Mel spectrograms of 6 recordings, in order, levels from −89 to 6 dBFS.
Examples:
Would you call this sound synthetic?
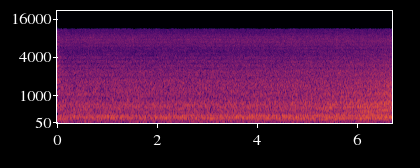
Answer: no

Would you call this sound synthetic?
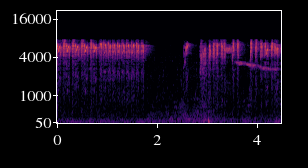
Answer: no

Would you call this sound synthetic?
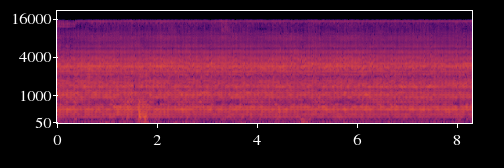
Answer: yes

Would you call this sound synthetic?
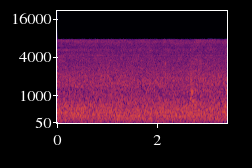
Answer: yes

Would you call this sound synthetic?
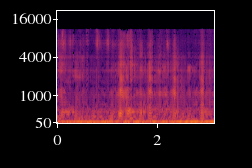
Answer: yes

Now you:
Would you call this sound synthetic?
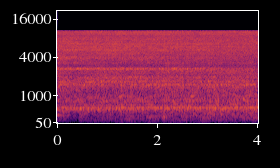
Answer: yes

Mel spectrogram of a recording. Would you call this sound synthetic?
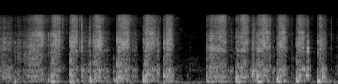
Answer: no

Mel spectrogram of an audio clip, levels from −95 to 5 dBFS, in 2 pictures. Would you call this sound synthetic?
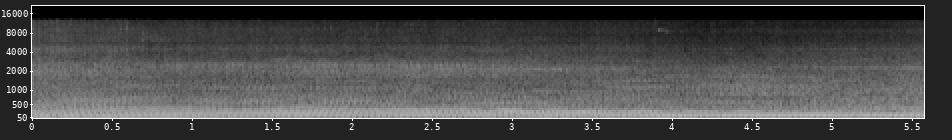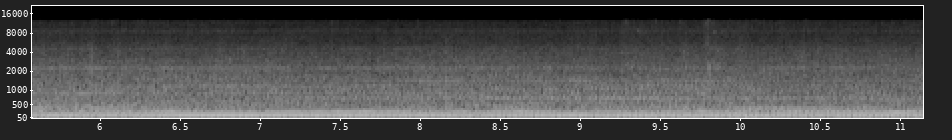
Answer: no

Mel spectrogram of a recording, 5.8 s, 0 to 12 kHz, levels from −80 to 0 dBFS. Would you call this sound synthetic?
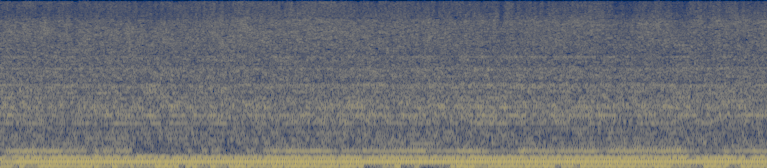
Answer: no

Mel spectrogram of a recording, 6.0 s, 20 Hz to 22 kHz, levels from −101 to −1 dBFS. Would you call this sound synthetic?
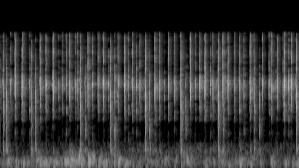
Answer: yes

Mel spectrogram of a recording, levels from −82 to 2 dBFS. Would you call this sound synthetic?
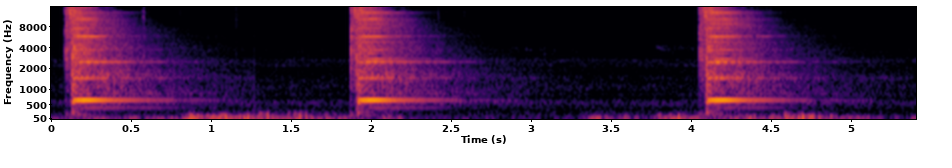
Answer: no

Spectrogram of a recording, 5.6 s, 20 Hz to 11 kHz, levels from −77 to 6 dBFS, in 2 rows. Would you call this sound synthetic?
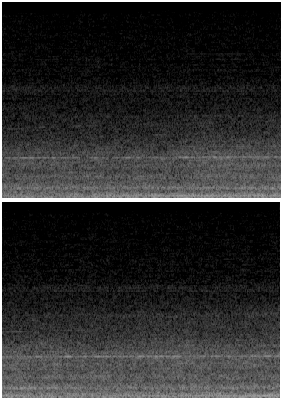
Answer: no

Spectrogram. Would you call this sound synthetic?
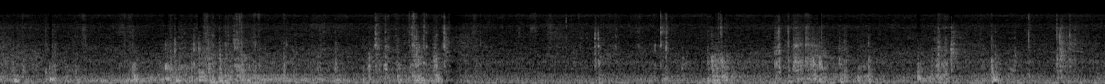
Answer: no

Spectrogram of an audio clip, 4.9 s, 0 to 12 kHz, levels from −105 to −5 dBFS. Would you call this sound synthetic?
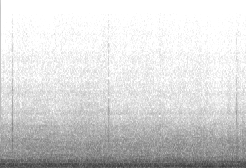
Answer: yes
